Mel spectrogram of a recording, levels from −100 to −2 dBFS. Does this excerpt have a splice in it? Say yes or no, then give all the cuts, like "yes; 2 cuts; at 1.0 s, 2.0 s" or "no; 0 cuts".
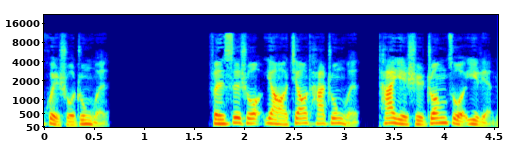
no; 0 cuts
